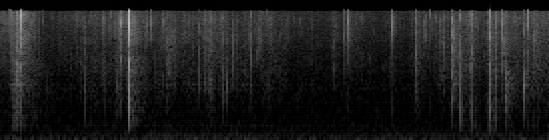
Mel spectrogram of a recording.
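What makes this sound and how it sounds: A small crinkly plastic bag full of loose tea is crumpled and squeezed in both hands with long nails. The result is quiet, bright, dry crinkling and crackling, with one sharper snap near the one-second mark and denser rustles toward the end over a faint low hum.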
